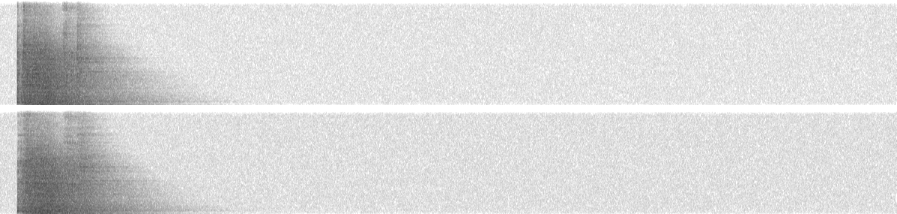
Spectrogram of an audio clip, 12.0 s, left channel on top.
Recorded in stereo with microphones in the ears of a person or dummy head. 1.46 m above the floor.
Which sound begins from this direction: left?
A gunshot, at 0.2 s.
